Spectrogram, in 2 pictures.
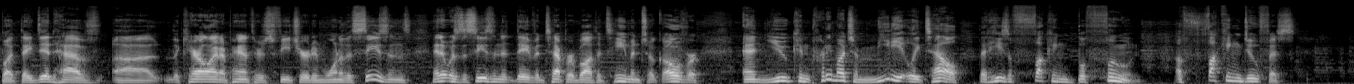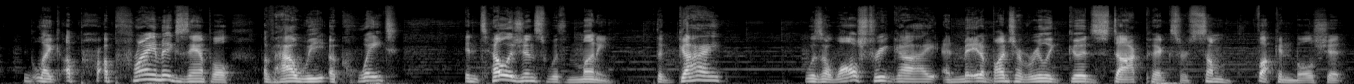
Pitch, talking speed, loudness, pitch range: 130 Hz, 170 wpm, -20 LUFS, 110-150 Hz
